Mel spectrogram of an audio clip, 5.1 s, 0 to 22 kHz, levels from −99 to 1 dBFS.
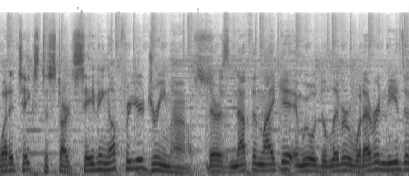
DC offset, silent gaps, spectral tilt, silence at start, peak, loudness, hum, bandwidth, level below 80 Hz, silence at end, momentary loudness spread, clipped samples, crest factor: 0.4%; none; -5.5 dB/octave; 0 s; -6 dBFS; -19 LUFS; none; 16.5 kHz; -38 dBFS; 0 s; 3 LU; under 0.1%; 12 dB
